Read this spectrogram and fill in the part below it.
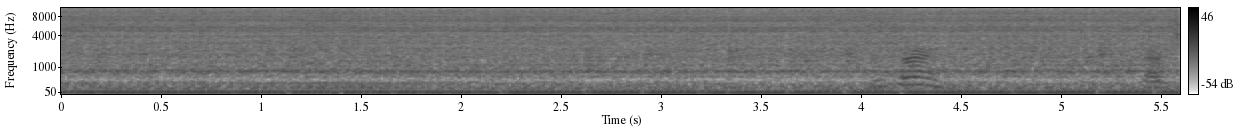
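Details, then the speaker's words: Engine with freshly rebuilt, warmed-up Solex carburetors after mixture screw adjustment, idle raised back to six on the scale after revving had dropped it: a low, steady, even idle with no hunting or stumbling; carburetors well balanced and healthy. "So we're going to increase the RPM. There we go. Six on the scale. Six on the scale. We'll leave it right there."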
